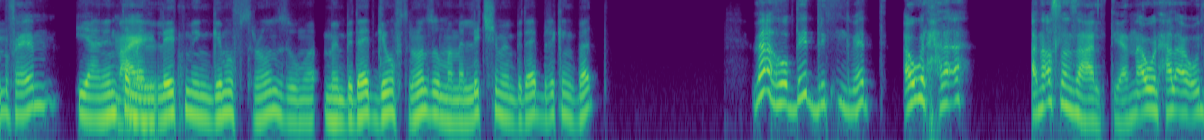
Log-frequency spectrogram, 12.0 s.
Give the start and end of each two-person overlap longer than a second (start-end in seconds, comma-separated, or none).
none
